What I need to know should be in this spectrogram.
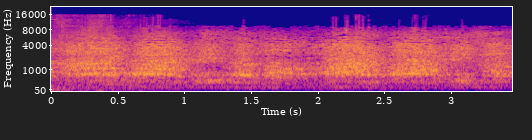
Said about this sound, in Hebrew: זה לא בדיוק פריים, זה סיטואציה, וזו סיטואציה של אה, הפגנה נגד המשטר. ואתה שומע את הקולות נגד המשטר, ואתה אומר, וואו, זה לא מה שחשבתי.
